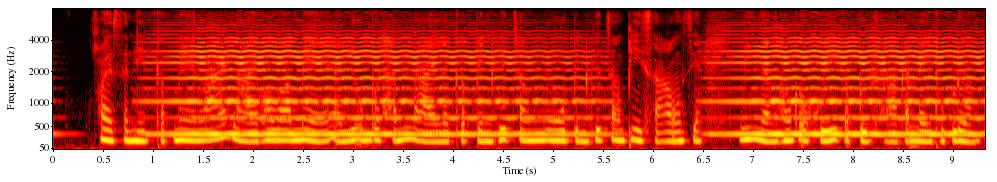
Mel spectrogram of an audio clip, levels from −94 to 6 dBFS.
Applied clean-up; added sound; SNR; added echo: none; Bowed string instrument; 0 dB; none.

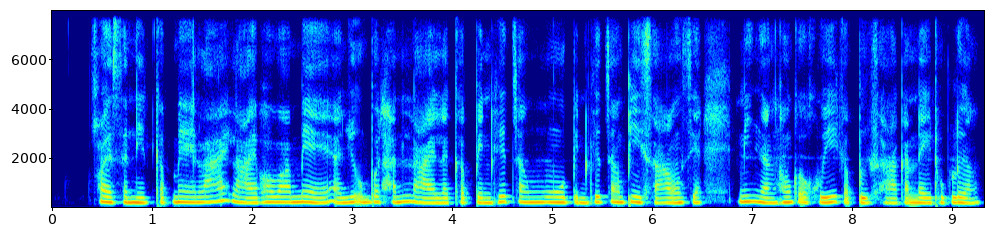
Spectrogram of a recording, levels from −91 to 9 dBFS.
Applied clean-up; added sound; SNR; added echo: none; none; none; none.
